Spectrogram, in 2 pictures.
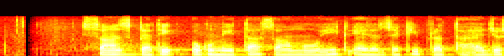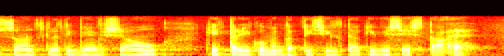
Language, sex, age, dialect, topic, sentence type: Hindi, male, 18-24, Hindustani Malvi Khadi Boli, banking, statement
